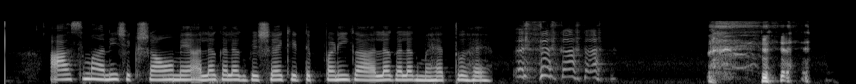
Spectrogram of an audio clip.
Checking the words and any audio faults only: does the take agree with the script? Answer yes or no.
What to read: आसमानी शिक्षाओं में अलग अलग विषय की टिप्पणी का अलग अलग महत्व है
no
